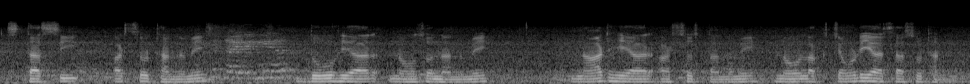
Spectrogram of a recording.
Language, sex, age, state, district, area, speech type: Punjabi, male, 30-45, Punjab, Bathinda, rural, spontaneous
